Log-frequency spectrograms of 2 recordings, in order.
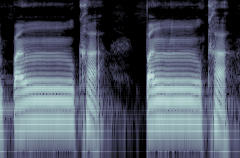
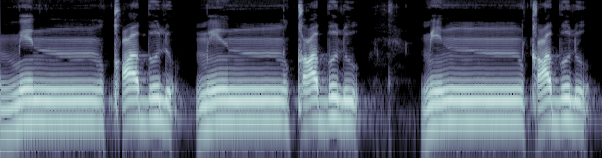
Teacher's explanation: تنوین یا نون ساکن کے بعد حروف اخفا آ جائیں، اگر نون ہو یا تنوین ہو، اس کے بعد ان حروف میں سے کوئی حرف آ جائے تو نون کی آواز کو ناک میں چھپا کر پڑھا جائے گا، نوک زبان تالو سے ہٹا کر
